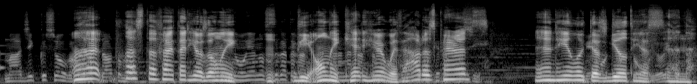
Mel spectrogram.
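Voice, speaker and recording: A young male street magician from a video game, acted by a woman, pitched well below her usual voice. He is playful and shrewd, speaking with theatrical, teasing assurance. Music plays underneath. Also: animated, moderate pace, lightly acted. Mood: playful, confident. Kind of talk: video game character dubbing.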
